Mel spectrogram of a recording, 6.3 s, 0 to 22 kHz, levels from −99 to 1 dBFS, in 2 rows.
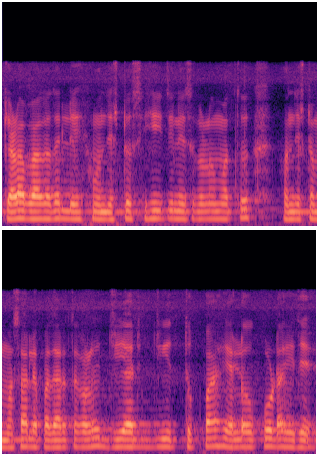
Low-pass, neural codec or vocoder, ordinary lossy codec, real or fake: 7.2 kHz; none; none; real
